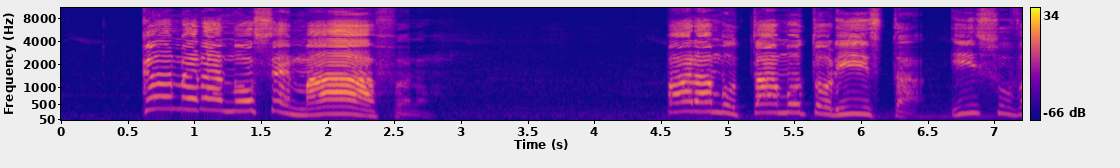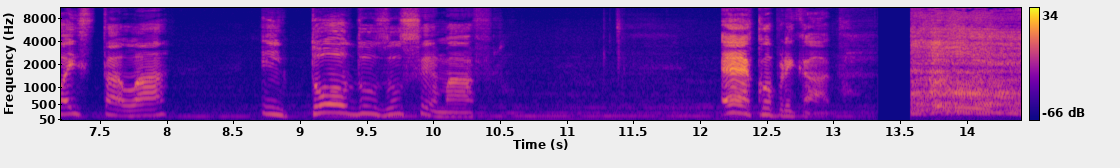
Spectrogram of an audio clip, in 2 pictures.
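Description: A man sings with feeling close to a microphone.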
